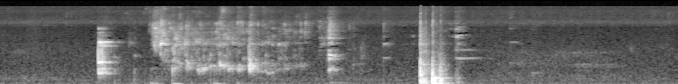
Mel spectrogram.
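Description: A wine bottle clinks against a red wine glass, then red wine is poured into the glass with a splashing, gurgling run for about two seconds. A louder knock with a low thud follows about four seconds in.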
